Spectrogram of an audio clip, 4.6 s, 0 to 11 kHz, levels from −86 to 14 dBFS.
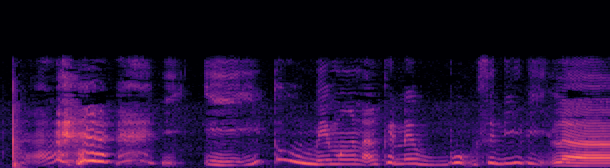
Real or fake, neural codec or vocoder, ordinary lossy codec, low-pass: real; none; none; 7.2 kHz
